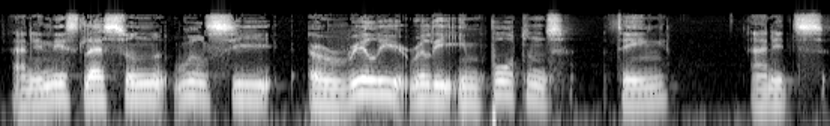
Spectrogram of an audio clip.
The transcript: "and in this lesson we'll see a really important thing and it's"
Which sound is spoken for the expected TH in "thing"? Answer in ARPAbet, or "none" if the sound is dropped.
TH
